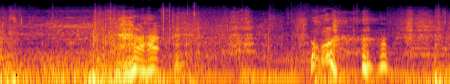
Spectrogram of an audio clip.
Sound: laughs

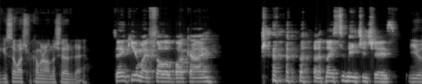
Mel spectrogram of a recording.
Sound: laughs

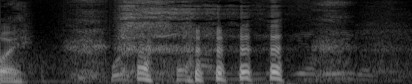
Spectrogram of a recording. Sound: the guys laugh

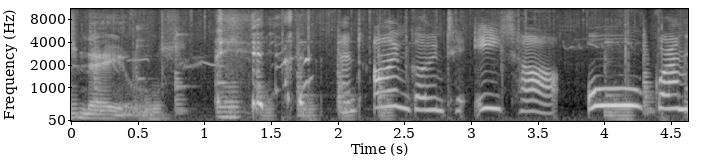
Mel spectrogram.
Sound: laughs

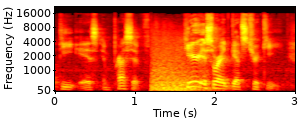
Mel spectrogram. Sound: air whooshing sound effect

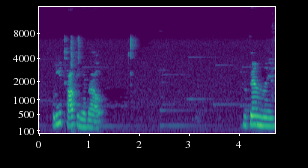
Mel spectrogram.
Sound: none

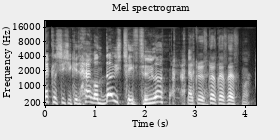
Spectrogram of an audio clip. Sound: chuckles

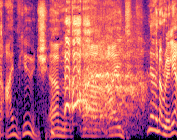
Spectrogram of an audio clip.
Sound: laughing

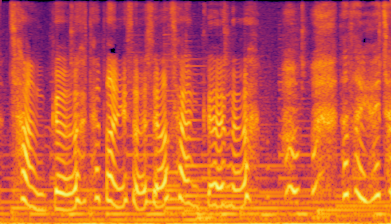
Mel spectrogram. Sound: laughing

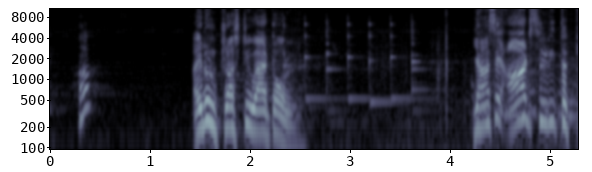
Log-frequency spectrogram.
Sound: cell phone ringing

